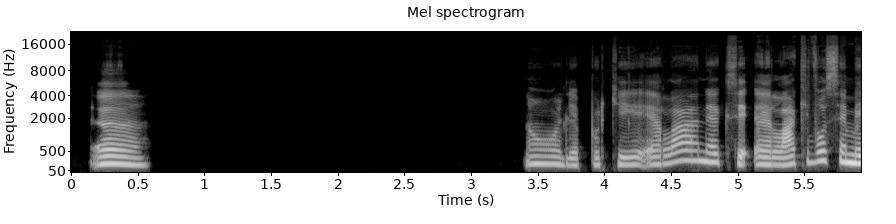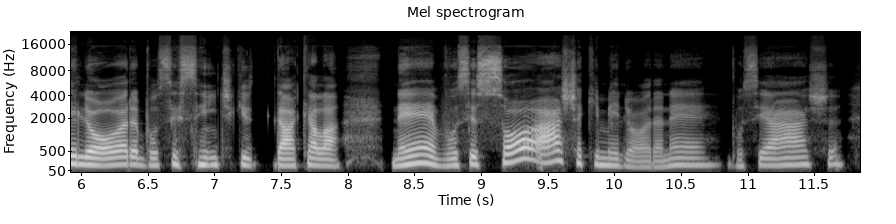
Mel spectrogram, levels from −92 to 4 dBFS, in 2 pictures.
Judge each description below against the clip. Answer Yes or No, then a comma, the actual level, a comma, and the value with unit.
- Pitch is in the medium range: Yes, medium, 170 Hz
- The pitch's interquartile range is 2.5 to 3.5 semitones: Yes, average, 2.8 semitones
